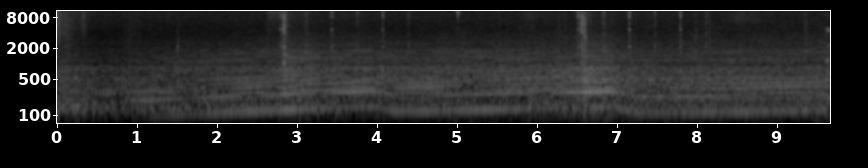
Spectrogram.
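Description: A Mercedes E-Class W214 or BMW 5 Series G60 accelerating hard from 50 km/h in sport mode: a steady engine drone rising in pitch through two gear changes, heard from inside the cabin with no talk.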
